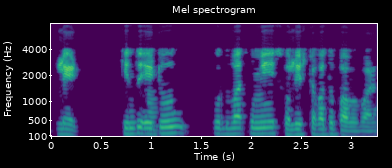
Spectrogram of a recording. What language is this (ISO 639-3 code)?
asm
